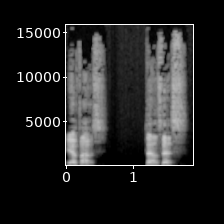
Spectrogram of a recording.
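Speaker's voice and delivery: bewildered, laughing at the end; mock startled Obama. Obama alone in his room hearing about UFOs, mock puzzled. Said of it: "just like".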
